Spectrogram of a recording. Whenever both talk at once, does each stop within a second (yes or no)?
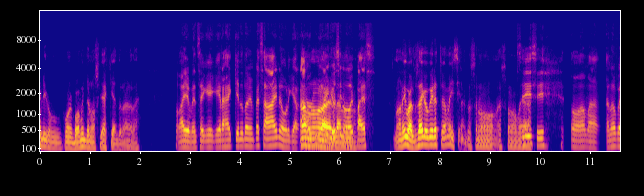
no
